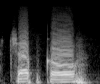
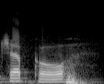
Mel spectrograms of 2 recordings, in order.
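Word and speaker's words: Chupco: know how to spell it sepco yes you spell it yeah yeah John chapco John j o h n chapco c h u p c o and after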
